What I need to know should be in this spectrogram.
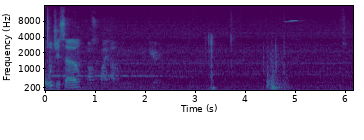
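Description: A door creaks open slowly.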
